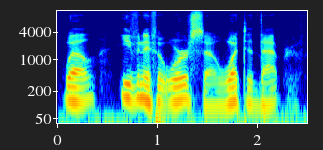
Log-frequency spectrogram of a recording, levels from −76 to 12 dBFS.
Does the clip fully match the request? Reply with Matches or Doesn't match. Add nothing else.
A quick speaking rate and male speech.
Matches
